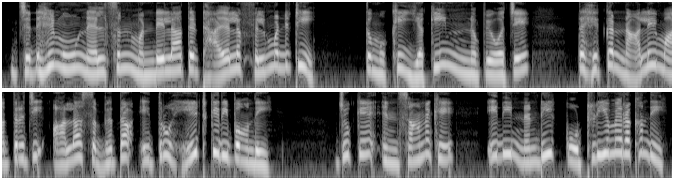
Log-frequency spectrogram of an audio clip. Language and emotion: Sindhi, disgusted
